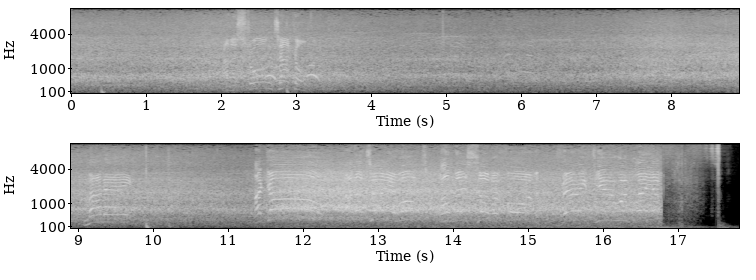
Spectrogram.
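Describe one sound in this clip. A large stadium crowd murmurs steadily and then roars loudly in cheers.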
